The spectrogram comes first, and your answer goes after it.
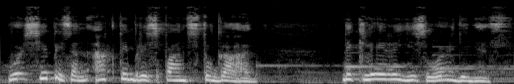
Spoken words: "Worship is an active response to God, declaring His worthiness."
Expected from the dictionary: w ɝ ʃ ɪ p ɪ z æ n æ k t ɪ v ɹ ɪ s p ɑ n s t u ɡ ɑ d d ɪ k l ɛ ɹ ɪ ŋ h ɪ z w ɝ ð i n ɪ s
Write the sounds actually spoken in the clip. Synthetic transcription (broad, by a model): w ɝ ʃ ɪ p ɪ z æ n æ k t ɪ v ɹ ɪ s p ɑ n s t u ɡ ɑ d d ɪ k l ɛ ɹ ɪ ŋ h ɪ s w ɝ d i n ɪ s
